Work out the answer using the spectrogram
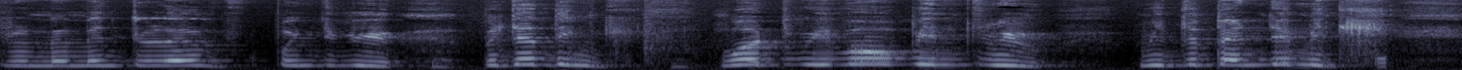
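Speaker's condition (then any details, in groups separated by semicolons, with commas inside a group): Cerebral palsy; born 12 weeks premature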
